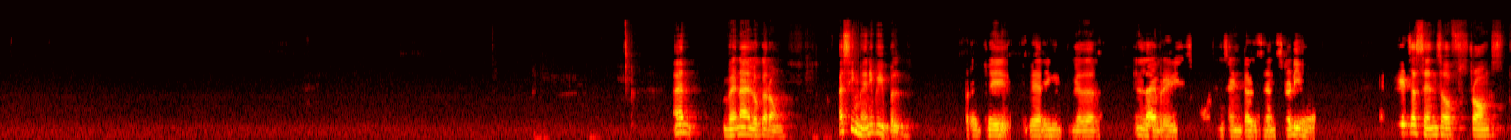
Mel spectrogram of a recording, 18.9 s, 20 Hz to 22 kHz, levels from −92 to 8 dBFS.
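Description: From 12.06 s on, the speech keeps getting pushed down in bursts: 12.06–12.41, 12.73–13.46, 13.75–13.79, 14.16–14.20, 14.66–15.38, 15.65–16.53 and 17.23–17.66 s. The two tiny ones dip it about 10 to 15 dB, while the longer ones drop it about 20 to 35 dB. That's speech suppressed in double talk, most likely the echo canceller mistaking near-end speech for loudspeaker echo while the far side talked, and clamping down on both.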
